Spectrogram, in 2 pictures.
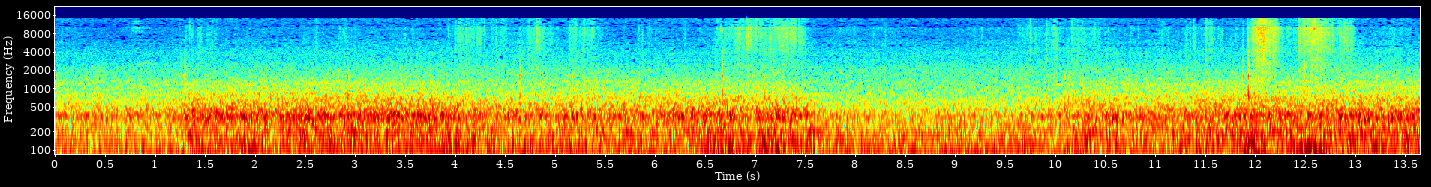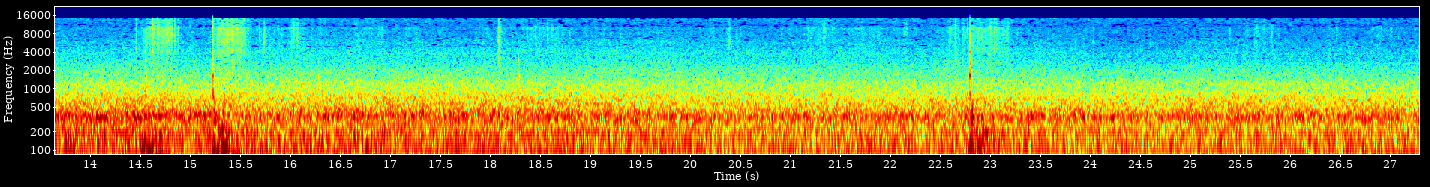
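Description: Tyres roar steadily over a highway surface.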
